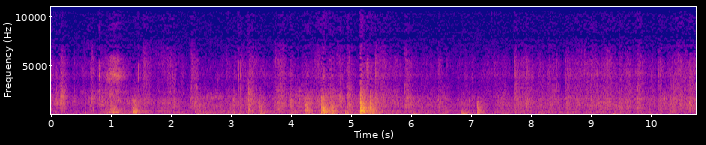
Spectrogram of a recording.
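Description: Scattered knocks, clicks and rustling as a new portable generator is unpacked from its plastic wrap and cardboard, with parts handled and set down.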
